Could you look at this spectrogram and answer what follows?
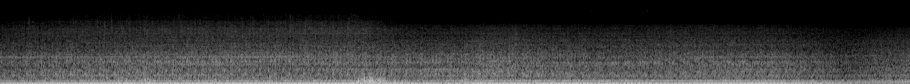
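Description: Crop sprayer running steadily with its engine, pump and fans all going: a loud continuous mechanical roar with a low hum underneath, holding constant before easing slightly near the end.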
